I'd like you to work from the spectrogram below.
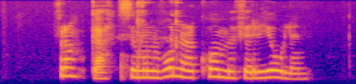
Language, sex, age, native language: Icelandic, female, 15, Icelandic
